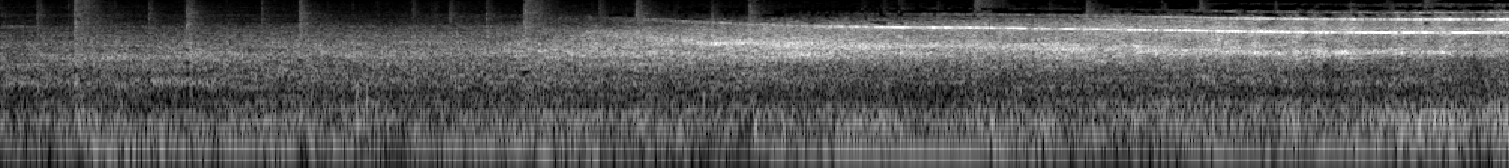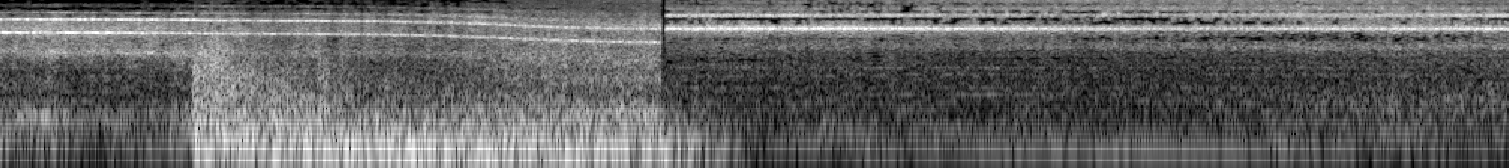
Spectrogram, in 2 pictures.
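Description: A Hawk jet trainer flies over Kalaikunda airbase near Medinipur, its loud sustained engine roar and high whine rising as it closes in, peaking overhead, then shifting pitch as it passes.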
